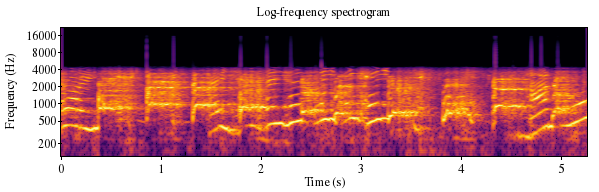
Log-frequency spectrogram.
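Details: Female pet dog excitedly greeting her owner on his return after an hour alone, producing continuous high yips and sliding, howl-like whines that rise and fall with no pauses, possibly mixed with the owner's voice.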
